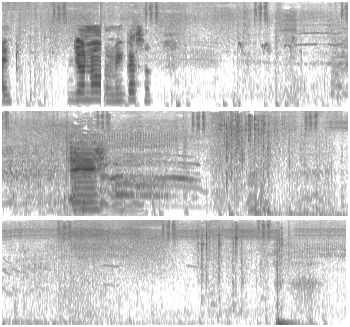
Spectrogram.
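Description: Horses' hooves clop slowly on a dirt road.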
